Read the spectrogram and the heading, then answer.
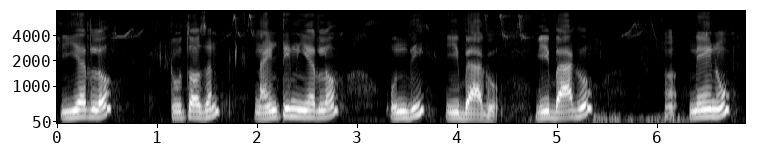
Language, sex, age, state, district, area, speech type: Telugu, male, 30-45, Telangana, Karimnagar, rural, spontaneous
